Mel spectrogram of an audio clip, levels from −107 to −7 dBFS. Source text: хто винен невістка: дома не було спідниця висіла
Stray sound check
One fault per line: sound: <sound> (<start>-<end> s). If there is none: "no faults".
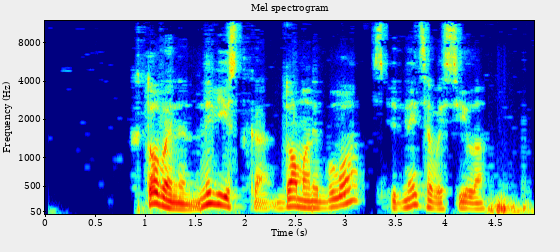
no faults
